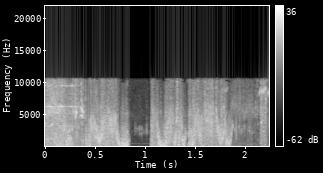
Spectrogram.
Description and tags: Another cool sound made from circuit bending a toy I found in my closet.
